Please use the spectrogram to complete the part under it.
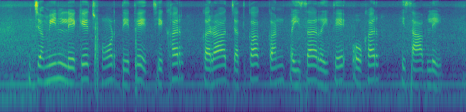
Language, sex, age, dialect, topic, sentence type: Chhattisgarhi, female, 18-24, Central, banking, statement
